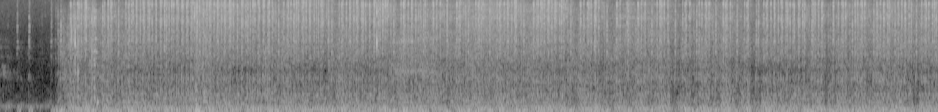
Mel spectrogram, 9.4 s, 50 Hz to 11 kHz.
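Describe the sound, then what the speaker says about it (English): An auger digs a trench in 7 Days to Die, giving a steady, unbroken mechanical grinding drone that starts abruptly and runs loud and constant throughout. "so the auger makes this short work"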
